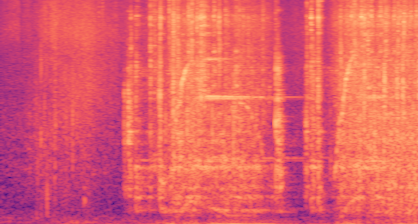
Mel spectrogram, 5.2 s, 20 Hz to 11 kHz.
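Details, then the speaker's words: New 2022 Simplicity 10/24 snow thrower, Briggs & Stratton engine, very first cold start at about 3/4 throttle: recoil pull, brief catch, second pull and it runs steady; normal cold start in two pulls. "Pretty impressive that it only started in 2 pulls. I've started a lot of these blowers from brand new, and it's usually 3-4 pulls on most brands, but Briggs & Stratton have really got their carburetors tuned in good."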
